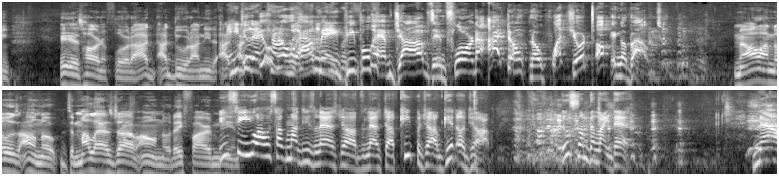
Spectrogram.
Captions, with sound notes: - I'm telling you, it is hard in Florida. I do what I need to. - Do you know how many people have jobs in Florida? I don't know what you're talking about. (audience laughing) - Mam, all I know is I don't know, my last job, I don't know, they fired me... - You see he is always talking about these last jobs, last job, keep a job, get a job, do something like that.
